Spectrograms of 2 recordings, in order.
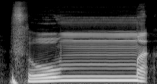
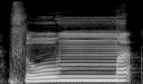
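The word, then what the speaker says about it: ثُمَّ: Sama thumma ya, thumma tidak seperti itu bacanya, tapi thumma ya, thum langsung masuk kepada huruf mim ya.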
